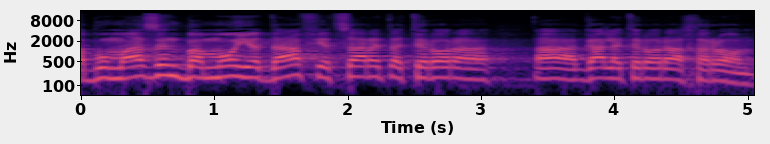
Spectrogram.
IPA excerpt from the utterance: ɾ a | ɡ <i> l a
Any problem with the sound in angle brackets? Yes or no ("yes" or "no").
yes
